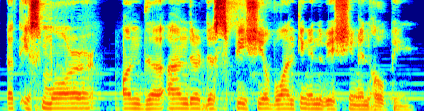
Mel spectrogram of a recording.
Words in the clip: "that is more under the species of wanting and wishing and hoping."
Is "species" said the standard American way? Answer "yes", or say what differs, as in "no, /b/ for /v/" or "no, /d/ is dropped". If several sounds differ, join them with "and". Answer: no, /z/ is dropped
